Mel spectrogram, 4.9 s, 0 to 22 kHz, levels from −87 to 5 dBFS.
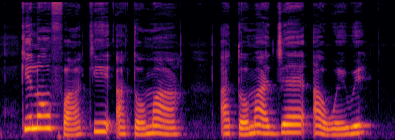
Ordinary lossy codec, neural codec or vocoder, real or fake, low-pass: none; none; real; none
